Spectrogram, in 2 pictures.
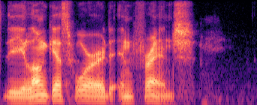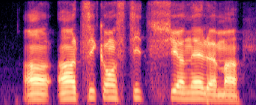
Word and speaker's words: anticonstitutionnellement: Anticonstitutionnellement is pronounced in French, and it's the longest word.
